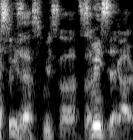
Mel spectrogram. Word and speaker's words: Swisa: Yeah, Swisa.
